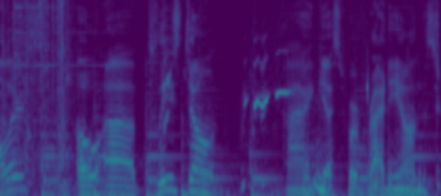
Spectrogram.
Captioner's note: cash register dinging; marker squeaking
